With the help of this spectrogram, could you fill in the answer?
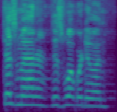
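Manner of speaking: lightly voiced headstrong daughter; determined daughter. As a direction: wave off the worry. Daughter brushing off parents.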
